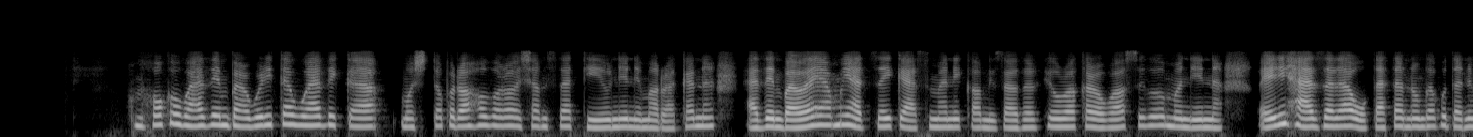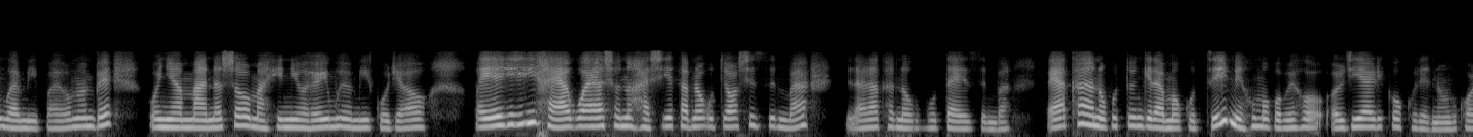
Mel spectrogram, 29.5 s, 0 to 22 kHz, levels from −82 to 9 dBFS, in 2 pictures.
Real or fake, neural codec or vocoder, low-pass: fake; codec, 16 kHz, 0.3 kbps, FocalCodec; 5.4 kHz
